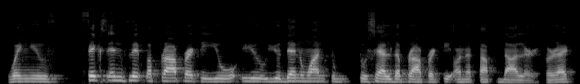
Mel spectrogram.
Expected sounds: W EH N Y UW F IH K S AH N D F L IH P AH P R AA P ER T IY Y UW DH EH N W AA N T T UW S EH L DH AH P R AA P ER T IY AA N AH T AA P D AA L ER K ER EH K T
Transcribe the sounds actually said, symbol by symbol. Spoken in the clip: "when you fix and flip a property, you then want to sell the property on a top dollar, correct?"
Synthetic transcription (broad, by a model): W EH N Y UW F IH K S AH N F L IH P AH P R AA P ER T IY Y UW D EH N W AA N T T UW S EH L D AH P R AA P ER T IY AA N AH T AA P D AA L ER K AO EH K T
